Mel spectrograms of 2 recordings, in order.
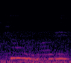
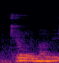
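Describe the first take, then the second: First: Put-on high, hushed child's plea; eerie little voice, high and very soft; Jason's voice. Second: Said in the usual way. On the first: Jason urging his mother, high hushed voice. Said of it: "you hear Jason's voice going". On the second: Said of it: "and then she goes".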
